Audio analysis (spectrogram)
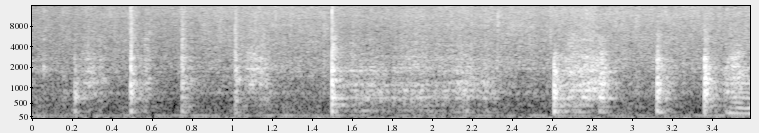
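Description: Onions and red pepper sizzle in olive oil in a pan, a steady frying hiss with repeated sharp scrapes and taps of a spoon stirring, close and alone without talk.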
